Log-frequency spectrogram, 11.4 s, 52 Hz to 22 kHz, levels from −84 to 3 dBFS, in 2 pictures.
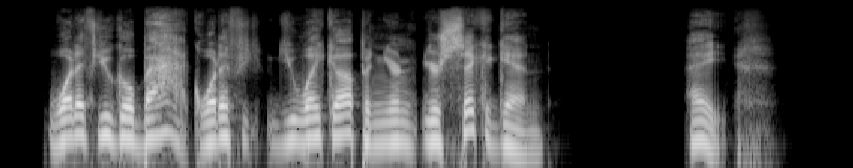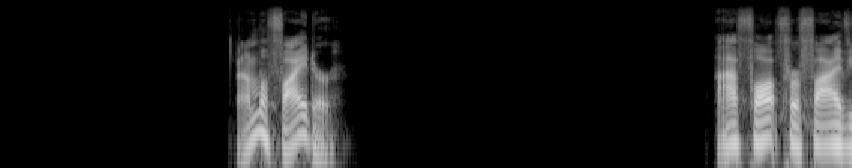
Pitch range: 105-140 Hz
